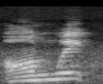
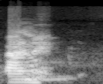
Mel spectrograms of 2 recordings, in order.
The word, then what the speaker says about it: Alnwick: Oh, is that did I say that right? Probably not. Alnwick? Alnwick? Anik, Anik, Oh, Anik. one of those silent letters, huh?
